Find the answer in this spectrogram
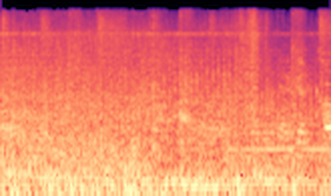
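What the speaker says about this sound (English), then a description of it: "Two helicopters." Helicopter rotor drone from a Warzone battle royale match, a steady loud low rumble filling the whole moment, with faint background game noise.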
